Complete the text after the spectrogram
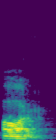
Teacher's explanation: ra is not exactly the English R because this is the rolled R this isn't R this is R we actually don't have R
